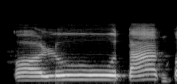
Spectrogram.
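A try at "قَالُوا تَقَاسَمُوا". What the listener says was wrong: bukan. Ko-nya panjang. Qalu taqasamu.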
